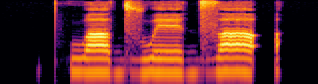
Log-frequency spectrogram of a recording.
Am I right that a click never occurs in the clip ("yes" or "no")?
yes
